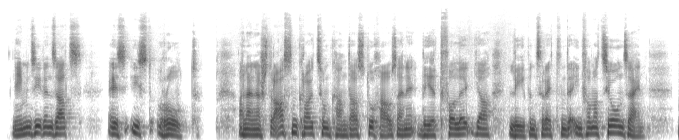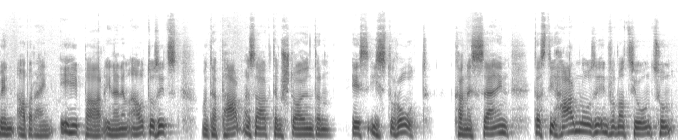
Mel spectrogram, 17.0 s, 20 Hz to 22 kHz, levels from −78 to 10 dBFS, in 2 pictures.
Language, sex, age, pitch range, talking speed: German, male, 50-69, 120-150 Hz, 155 wpm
